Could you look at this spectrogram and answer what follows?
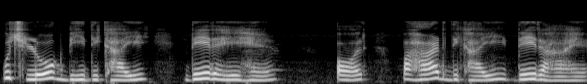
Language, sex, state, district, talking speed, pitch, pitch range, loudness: Hindi, female, Himachal Pradesh, Shimla, 130 wpm, 220 Hz, 205-245 Hz, -14 LUFS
